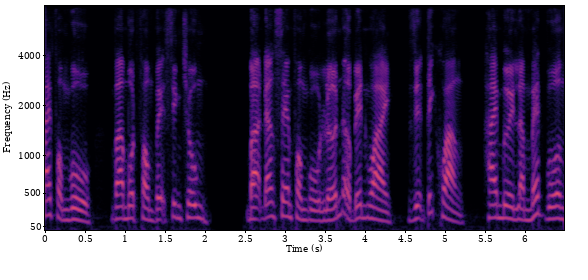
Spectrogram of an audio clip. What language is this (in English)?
Vietnamese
